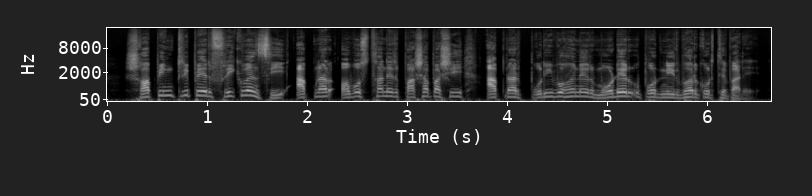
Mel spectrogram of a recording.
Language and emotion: Bengali, neutral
